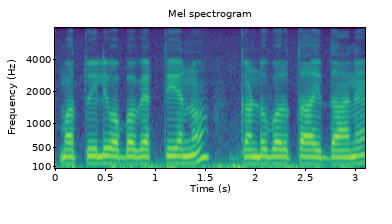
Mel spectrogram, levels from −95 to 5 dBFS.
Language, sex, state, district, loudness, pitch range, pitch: Kannada, male, Karnataka, Bidar, -14 LUFS, 150-155 Hz, 150 Hz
